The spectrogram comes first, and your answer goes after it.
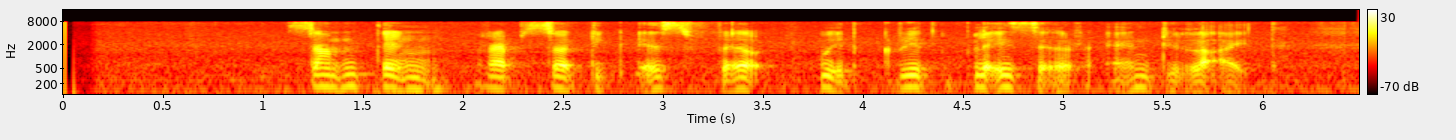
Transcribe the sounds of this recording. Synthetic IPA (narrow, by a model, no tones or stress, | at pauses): sãmt̪ɪ̃ŋɹɛpsɔtɪkɪsfɛlt̚ | wɪt̪ɡɹit̚plesə̰ɹɛ̃ndila̰ɪt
